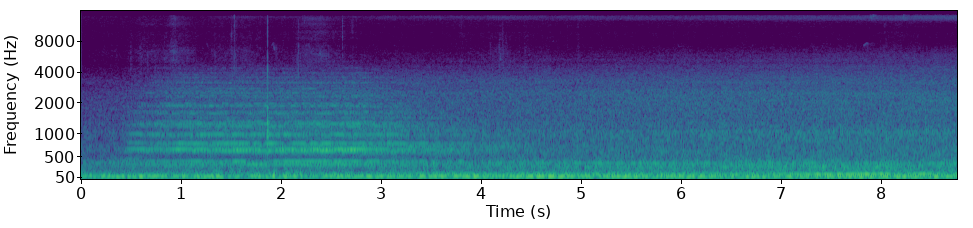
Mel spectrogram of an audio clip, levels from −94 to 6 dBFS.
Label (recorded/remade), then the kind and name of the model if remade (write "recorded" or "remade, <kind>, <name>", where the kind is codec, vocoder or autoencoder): recorded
